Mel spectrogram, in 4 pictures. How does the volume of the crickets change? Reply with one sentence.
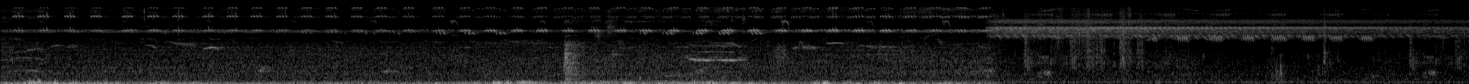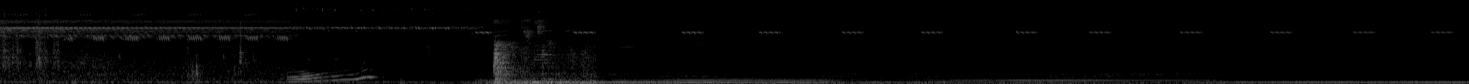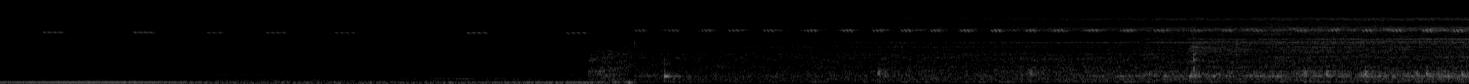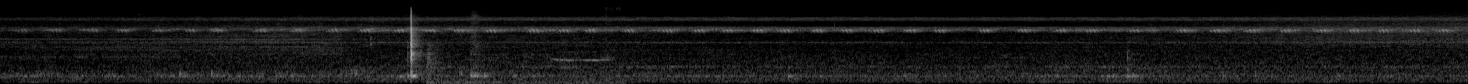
The loudness of the crickets goes down, then up.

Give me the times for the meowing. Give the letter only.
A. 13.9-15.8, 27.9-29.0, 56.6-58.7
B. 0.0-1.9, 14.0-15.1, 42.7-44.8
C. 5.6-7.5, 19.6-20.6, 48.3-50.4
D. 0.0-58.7
C.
